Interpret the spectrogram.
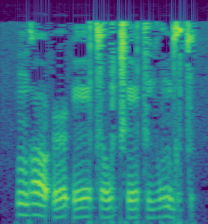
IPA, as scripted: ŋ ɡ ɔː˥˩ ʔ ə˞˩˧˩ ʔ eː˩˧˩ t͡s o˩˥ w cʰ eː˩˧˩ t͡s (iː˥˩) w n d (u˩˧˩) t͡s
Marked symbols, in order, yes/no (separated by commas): no, yes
